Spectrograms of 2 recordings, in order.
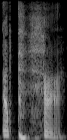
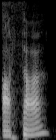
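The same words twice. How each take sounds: First: The middle is a 't' followed by a separate 'h'. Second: The middle is one 'th' sound as in Seth. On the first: The speaker calls it right. "the correct pronunciation, if I'm technical, is atha. So you pronounce the T and the H separately" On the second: The speaker calls it wrong. "with good intentions, mispronounced as atha"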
